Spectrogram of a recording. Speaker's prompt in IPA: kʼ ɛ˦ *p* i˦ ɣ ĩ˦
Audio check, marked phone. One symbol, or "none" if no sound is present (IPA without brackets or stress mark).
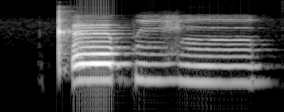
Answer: p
